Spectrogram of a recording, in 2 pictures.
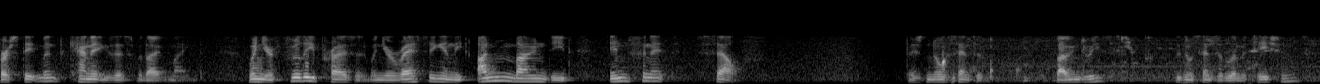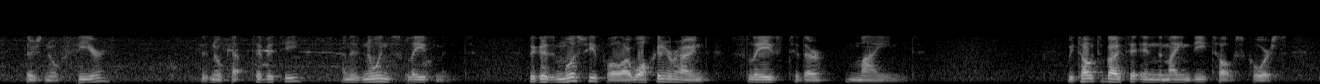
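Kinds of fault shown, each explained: No faults detected here.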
